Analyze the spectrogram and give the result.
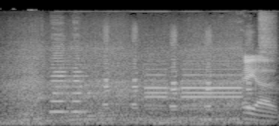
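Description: Several car horns honk in overlapping bursts over a dense rumble of road traffic, sustained tones blaring one after another throughout, with a sharper, rising horn blast near the end.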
